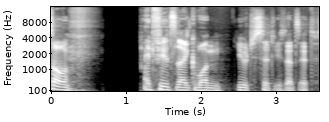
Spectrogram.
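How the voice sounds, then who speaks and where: Speaking very slowly with a German accent, a man with a fairly low voice is heard in a very clean recording with a silent background. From Germany. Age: 30s. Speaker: vlogger. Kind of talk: personal monologue to camera. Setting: alone with camera. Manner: halting.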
